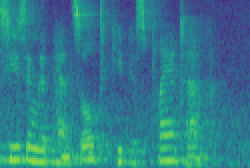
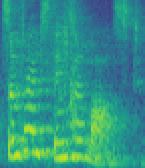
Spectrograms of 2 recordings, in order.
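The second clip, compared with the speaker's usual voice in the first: higher, louder "Sometimes things are lost"; storybook refrain; 8 semitones higher, 5 dB louder than usual. A narrator's reading. Refrain for the children, lifted up high. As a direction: pitch "Sometimes" up high, fall away.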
